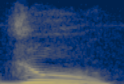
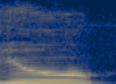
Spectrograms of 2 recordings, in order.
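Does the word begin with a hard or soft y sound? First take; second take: hard; soft. First: It begins with a hard, Spanish-like y sound. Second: It begins with a soft, vowel-like i sound. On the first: The speaker calls it wrong. "No es you" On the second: The speaker calls it right.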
